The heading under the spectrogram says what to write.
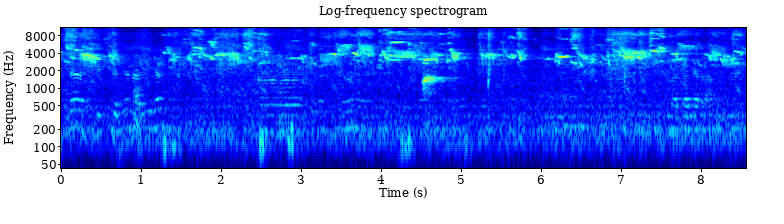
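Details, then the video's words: Asian glossy starlings at dawn in the dense-leaved tree where they roost in a big flock, producing a continuous mix of high chirps, thin whistles and a few harsher squeaky notes against faint background hum. "SUARA BURUNG PERLING ATAU CUCAK HITAM MATA MERAH"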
